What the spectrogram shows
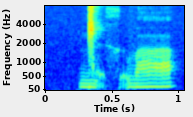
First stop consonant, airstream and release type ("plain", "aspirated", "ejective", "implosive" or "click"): click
